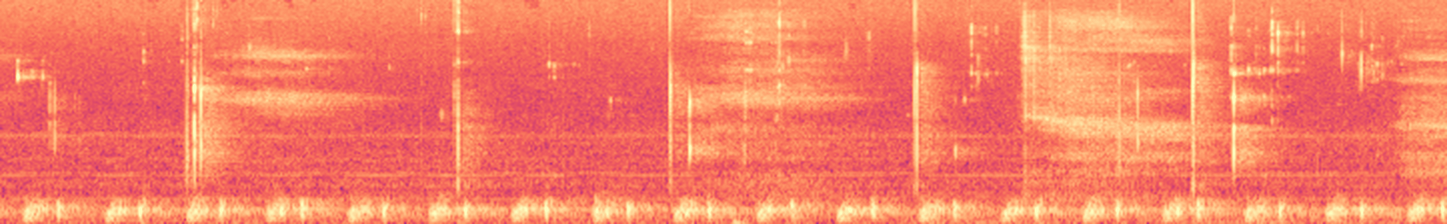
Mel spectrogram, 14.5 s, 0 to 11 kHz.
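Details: Creator's own heartbeat, about 74 a minute, with regular low thumping, soft breathing and faint 3D/binaural cave echo effects. Recorded under a soft-spoken ASMR guided meditation for relaxation and sleep. Normal heart rhythm.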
